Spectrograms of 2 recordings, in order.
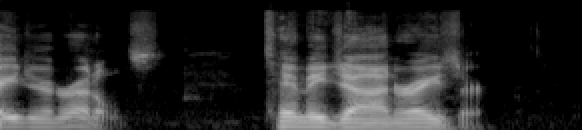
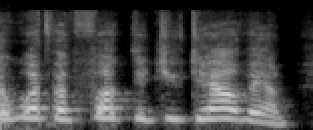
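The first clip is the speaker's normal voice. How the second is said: furious question. Retold or imitated. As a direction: demand an answer. Confronting Adrian, retold.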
